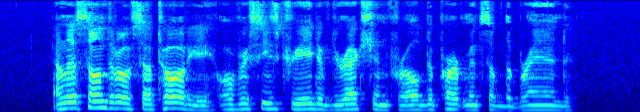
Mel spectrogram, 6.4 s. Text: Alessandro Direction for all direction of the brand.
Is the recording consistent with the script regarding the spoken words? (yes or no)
no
